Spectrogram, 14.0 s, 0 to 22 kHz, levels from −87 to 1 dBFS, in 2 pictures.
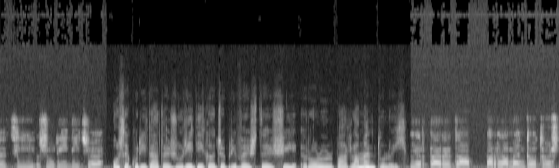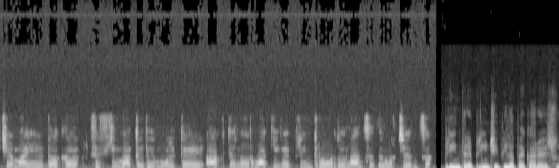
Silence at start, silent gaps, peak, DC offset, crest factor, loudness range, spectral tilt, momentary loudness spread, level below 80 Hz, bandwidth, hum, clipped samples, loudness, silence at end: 0 s; none; 0 dBFS; under 0.1%; 18 dB; 5 LU; -5.5 dB/octave; 9 LU; -48 dBFS; over 20 kHz; none; under 0.1%; -19 LUFS; 0 s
